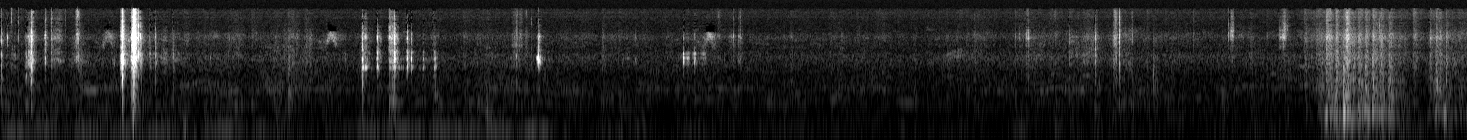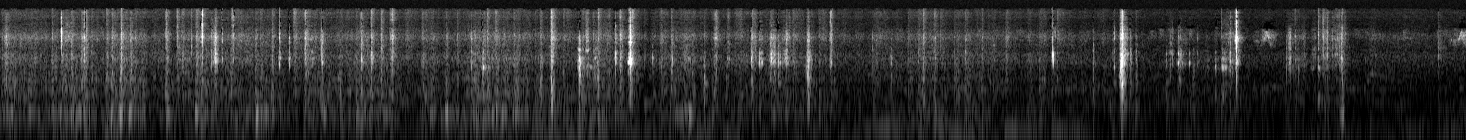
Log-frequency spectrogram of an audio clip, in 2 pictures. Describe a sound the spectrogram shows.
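Hard plastic parts knock and click together close by.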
